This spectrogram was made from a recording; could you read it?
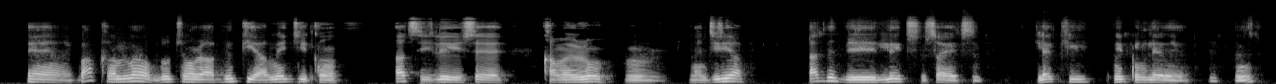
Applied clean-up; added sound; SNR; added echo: neural mask model DeepFilterNet 3.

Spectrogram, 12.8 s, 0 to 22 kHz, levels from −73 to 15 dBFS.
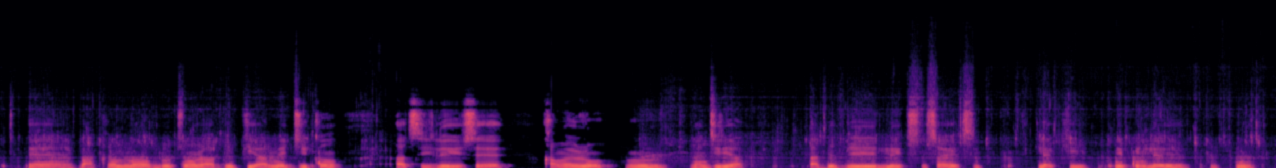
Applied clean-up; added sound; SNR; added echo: neural mask model RNNoise.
